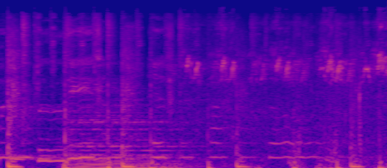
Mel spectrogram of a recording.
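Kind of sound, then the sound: bird, birds singing outdoors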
